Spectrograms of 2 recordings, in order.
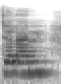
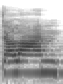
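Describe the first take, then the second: First: The name is pronounced the English way. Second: The name is pronounced the Welsh way. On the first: "I would probably steer more towards Dylan" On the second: "the Welsh pronounce it Dylan"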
